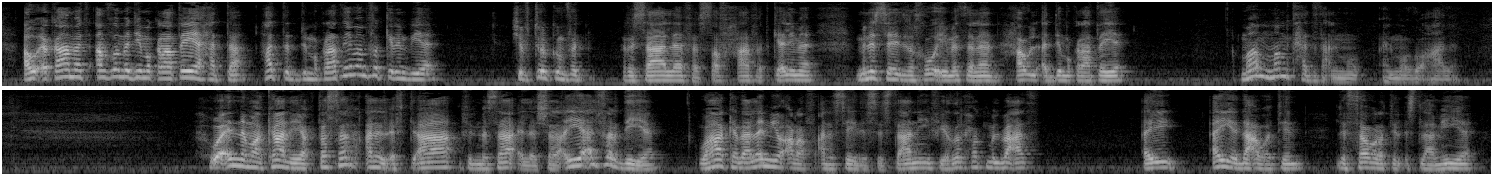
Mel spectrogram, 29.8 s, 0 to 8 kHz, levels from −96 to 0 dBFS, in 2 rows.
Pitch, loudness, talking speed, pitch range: 135 Hz, -33 LUFS, 110 wpm, 125-180 Hz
